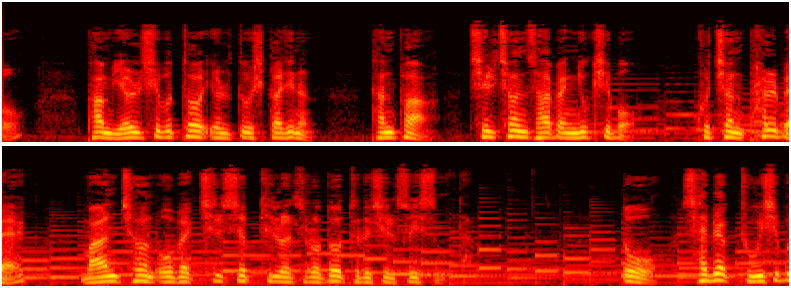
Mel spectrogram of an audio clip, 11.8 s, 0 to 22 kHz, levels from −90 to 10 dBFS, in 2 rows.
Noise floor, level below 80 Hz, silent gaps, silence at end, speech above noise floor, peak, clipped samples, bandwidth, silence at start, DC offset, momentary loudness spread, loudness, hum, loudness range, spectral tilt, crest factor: -63 dBFS; -60 dBFS; none; 0 s; 36 dB; -12 dBFS; under 0.1%; 12.5 kHz; 0 s; under 0.1%; 15 LU; -27 LUFS; none; 3 LU; -6 dB/octave; 16 dB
